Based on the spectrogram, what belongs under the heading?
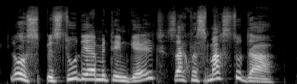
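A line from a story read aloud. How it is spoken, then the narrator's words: Called out. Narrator (German): rief der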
